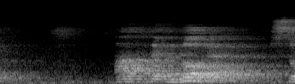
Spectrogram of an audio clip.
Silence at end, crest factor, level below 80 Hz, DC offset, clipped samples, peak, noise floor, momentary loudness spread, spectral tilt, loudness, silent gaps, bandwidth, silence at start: 0 s; 20 dB; -52 dBFS; 0.1%; under 0.1%; -4 dBFS; -48 dBFS; 23 LU; -6 dB/octave; -23 LUFS; none; 15.5 kHz; 0 s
